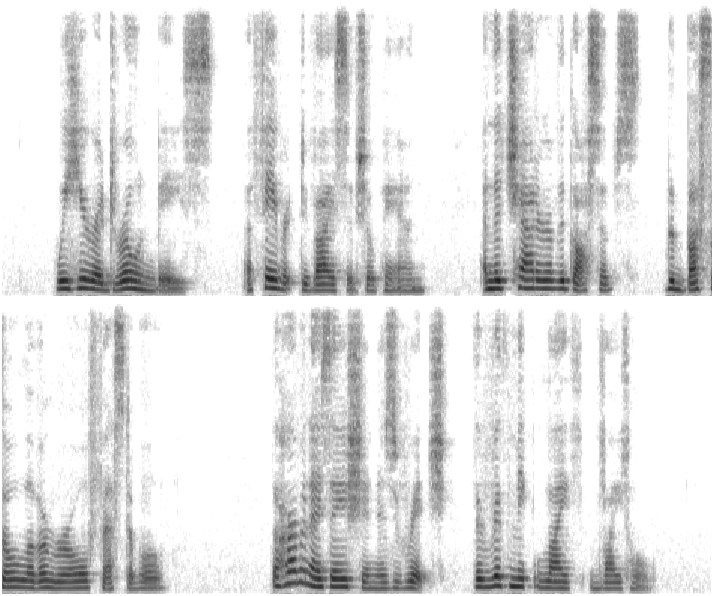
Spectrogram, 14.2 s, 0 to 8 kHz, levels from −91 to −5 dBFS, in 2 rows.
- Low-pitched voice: No, high, 190 Hz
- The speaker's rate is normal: No, slow, 125 wpm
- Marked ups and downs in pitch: No, average, 3.9 semitones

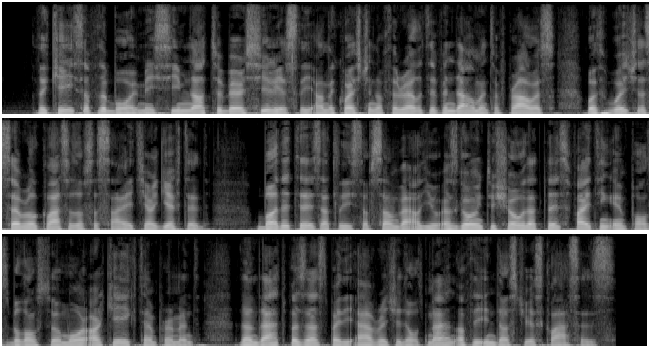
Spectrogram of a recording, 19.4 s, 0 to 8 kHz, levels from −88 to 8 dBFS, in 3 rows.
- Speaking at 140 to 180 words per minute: No, average, 195 wpm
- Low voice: Yes, low, 100 Hz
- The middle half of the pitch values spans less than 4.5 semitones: No, average, 5.3 semitones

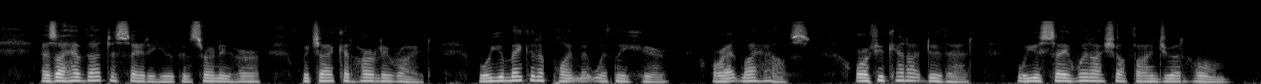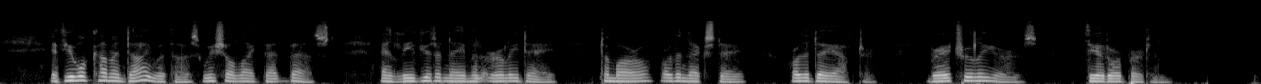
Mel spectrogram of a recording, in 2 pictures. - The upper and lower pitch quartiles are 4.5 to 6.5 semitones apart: No, average, 3.3 semitones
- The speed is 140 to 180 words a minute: No, average, 190 wpm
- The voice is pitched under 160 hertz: Yes, medium, 140 Hz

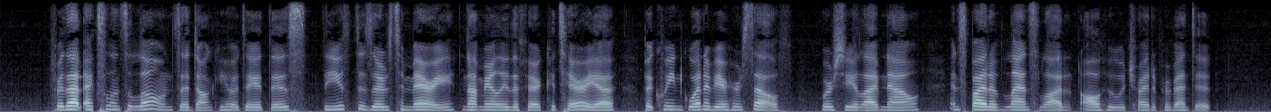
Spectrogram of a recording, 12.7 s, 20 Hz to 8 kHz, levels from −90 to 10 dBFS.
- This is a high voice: Yes, high, 205 Hz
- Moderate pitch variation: No, narrow, 2.1 semitones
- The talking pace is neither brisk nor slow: Yes, average, 185 wpm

